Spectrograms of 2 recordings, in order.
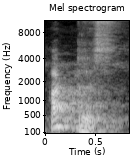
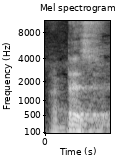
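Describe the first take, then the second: First: ADdress, weight on AD in "address"; stress on first syllable. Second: AdDRESS, weight on DRESS in "address"; stress on second syllable. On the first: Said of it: "stress on the first syllable". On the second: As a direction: lean on the last syllable of "address". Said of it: "stress on the second syllable". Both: Shown as a demonstration.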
